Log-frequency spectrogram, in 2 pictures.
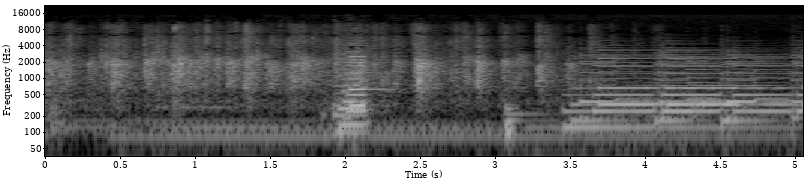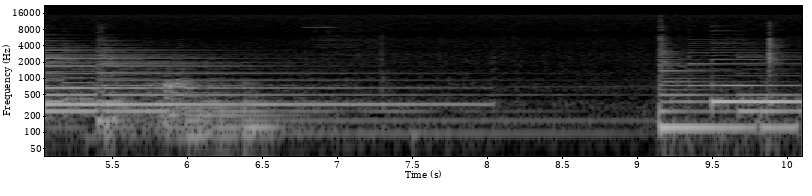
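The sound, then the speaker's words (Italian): An audience at the Salotto di Mao claps loudly for a few seconds, a dense burst of applause that quickly fades as sustained music of the final piece begins and carries on to the end. “Un grande applauso e grazie ancora di questa opportunità.”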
